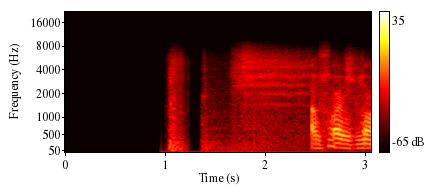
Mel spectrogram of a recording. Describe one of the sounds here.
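A hoe strikes into soil.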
